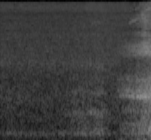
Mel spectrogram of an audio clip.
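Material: Nothing is struck.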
